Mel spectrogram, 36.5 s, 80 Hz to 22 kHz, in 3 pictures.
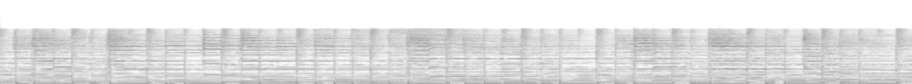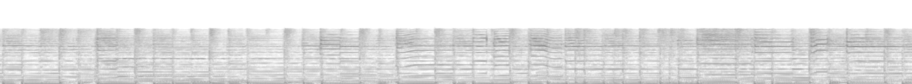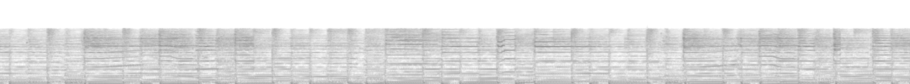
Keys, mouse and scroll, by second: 0.1 click, 1.1 click, 3.3 click, 4.5 click, 7.6 click, 10.1 click, 10.3 click, 10.5 click, 12.4 click, 16.3 click, 16.4 click, 19.5 click, 20.5 click, 24.7 click, 25.0 click, 25.3 click, 26.8 click, 27.6 click, 30.0 click, 30.1 click, 30.1 click, 30.3 double click, 32.3 click, 32.5 click, 32.6 double click, 34.7 click, 34.9 click.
